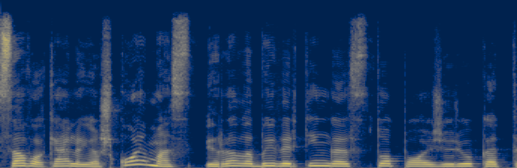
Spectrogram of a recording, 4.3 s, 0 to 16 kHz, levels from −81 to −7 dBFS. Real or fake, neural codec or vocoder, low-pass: fake; codec, 44.1 kHz, 7.8 kbps, Pupu-Codec; 14.4 kHz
